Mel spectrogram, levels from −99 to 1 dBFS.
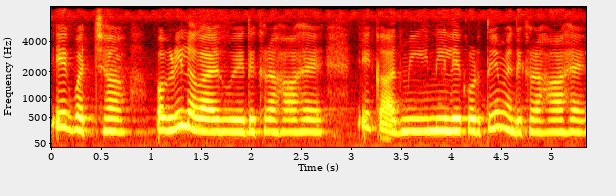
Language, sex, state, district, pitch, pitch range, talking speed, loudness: Hindi, female, Jharkhand, Jamtara, 230 Hz, 225-240 Hz, 180 wpm, -15 LUFS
